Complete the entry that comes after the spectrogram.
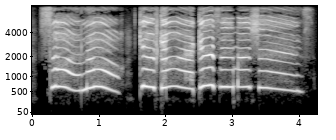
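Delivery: put-on very high, squeaky Baby Bear; tiny crying-out voice. Baby Bear finding his chair broken, tiny high cry. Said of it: "de sa toute petite voix".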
